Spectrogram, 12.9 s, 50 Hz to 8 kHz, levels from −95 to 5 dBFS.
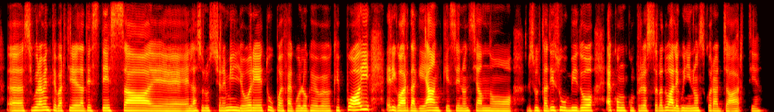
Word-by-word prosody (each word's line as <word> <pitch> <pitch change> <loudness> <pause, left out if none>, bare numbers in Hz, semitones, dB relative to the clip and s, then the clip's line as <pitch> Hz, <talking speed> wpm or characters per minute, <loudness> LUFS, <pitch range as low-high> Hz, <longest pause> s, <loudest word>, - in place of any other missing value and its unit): uhm, 180 0 +2
sicuramente, 205 +3 0
partire 180 +1 -1
da 180 0 +1
te 185 - -3
stessa 180 0 +3
è 165 -1 -1
è - - 0
la 165 +1 -1
soluzione 175 +1 -5
migliore 185 -2 +1
e 185 - -3
tu 195 -1 -6
poi 180 -1 -3
fai 170 0 -2
quello 170 +1 -4
che 175 0 -5
v 165 0 -4
che 190 +4 -6
puoi 230 +6 +6 0.3
e 195 - -4
ricorda 180 -3 +3
che 165 +1 -5
anche 190 -3 +5
se 170 +2 -5
non 170 0 -3
si 170 +1 -8
hanno 165 -2 -3 0.2
risultati 175 +3 -3
subito, 190 -1 0 0.2
è 205 - +1
comunque 185 -3 -4
un 175 - -7
processo 180 +1 -4
graduale, 185 -1 +1
quindi 175 0 -4
non 180 +1 -2
scoraggiarti. 160 -1 -6
180 Hz, 175 wpm, -23 LUFS, 170-190 Hz, 0.3 s, puoi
